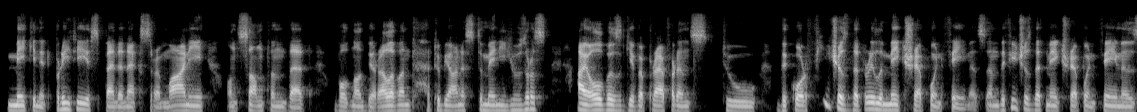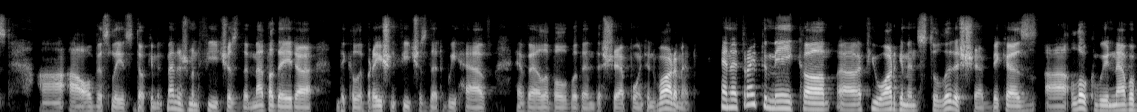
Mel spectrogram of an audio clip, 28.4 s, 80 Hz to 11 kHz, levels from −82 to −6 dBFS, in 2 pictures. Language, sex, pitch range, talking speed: English, male, 100-135 Hz, 160 wpm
